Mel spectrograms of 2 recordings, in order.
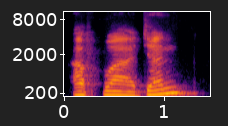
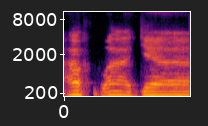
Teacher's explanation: Jadi dibaca panjang. Dan fathatnya hilang, jadi tinggal fathah doang. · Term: mada iwat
